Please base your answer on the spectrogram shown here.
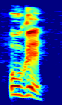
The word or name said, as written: uge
